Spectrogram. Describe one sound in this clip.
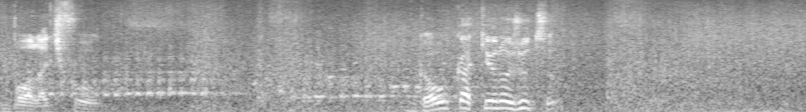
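Fireballs burst with a roaring whoosh.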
